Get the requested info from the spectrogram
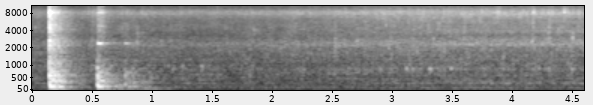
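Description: Two sharp knocks about half a second apart, the second with a short ring, then tuna steaks sizzling steadily in hot olive oil in a frying pan, with fine crackling.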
